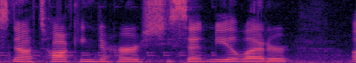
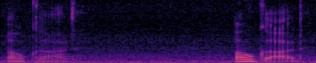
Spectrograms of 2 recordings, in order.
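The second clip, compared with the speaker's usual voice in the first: nervous mutter; 3 semitones lower, 14 dB quieter than usual. Acted. Nervous before meeting Gabby.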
